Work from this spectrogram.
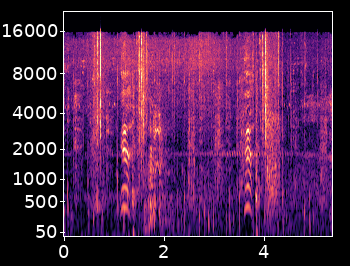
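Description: Hooves clip-clop steadily as the horse Magnum gallops in the Breath of the Wild video game, with two loud whinnies standing out over the rhythmic beat, while someone talks over the action.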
